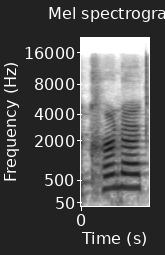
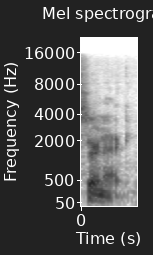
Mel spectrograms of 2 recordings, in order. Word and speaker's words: Cernak: So it was either Kernak or Cernak. No. I'm pretty sure it's Cernak.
